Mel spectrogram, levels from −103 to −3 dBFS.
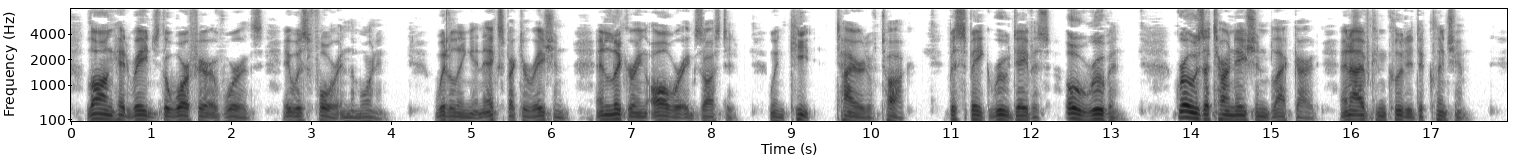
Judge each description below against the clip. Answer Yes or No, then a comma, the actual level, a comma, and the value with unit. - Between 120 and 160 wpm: Yes, slow, 135 wpm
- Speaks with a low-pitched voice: Yes, very low, 95 Hz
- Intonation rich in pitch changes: No, average, 4.2 semitones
